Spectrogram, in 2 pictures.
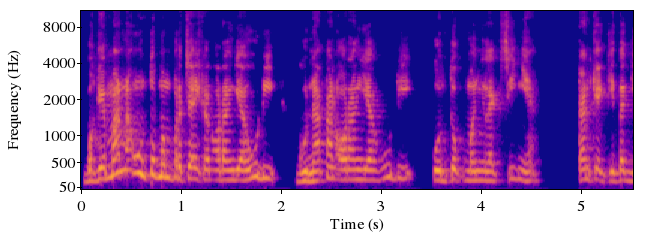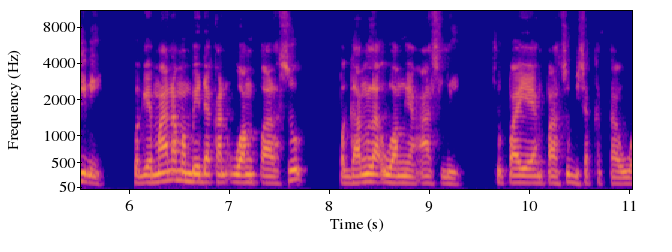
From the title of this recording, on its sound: Zoominar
